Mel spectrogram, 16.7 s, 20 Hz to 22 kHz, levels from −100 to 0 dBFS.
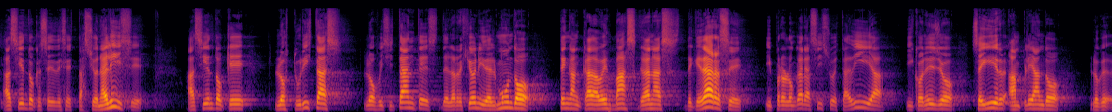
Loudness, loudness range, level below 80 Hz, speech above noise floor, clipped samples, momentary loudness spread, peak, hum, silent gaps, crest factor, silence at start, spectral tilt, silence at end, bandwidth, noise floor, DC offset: -30 LUFS; 7 LU; -80 dBFS; 40 dB; under 0.1%; 16 LU; -6 dBFS; none; none; 24 dB; 0.05 s; -3.5 dB/octave; 0 s; 16 kHz; -71 dBFS; under 0.1%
